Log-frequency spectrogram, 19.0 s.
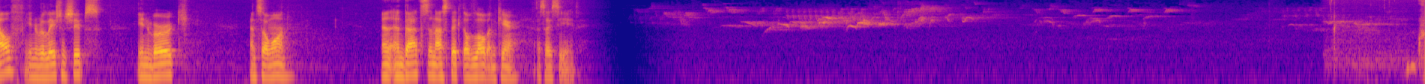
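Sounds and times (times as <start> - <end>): faint steady hiss: 0.0 - 8.0, 17.7 - 19.0
small birds chirping: 8.5 - 19.0.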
